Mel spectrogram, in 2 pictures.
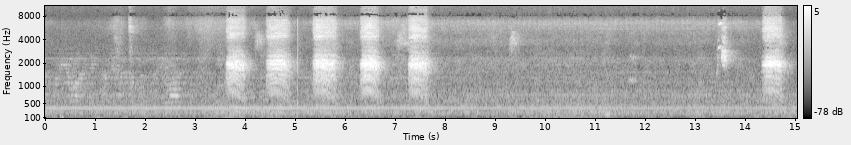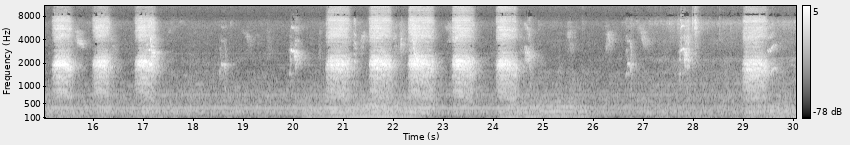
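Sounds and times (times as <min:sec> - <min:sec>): cawing bird calls: 0:03.6 - 0:07.9, 0:13.5 - 0:17.5, 0:19.9 - 0:24.9, 0:28.9 - 0:29.8
low hum: 0:23.8 - 0:30.0.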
